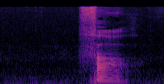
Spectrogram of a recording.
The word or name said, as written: fall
